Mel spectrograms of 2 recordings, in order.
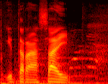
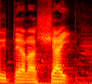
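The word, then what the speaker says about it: いってらっしゃい: Gue juga nggak ngerti kenapa itu harus pakai sya ya daripada sa ya, bukan iterasai. Tapi karena mungkin dari dulu pronounce-nya begitu iterashai gitu loh. Jadi ditekankan sya-nya.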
